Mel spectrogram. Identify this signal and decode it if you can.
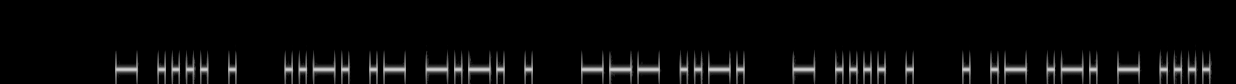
Morse code, heard as a keyed tone, about 17 wpm, 700 Hz. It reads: THE FACE OF THE EARTH
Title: Sets of 5 Words Encore 17wpm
